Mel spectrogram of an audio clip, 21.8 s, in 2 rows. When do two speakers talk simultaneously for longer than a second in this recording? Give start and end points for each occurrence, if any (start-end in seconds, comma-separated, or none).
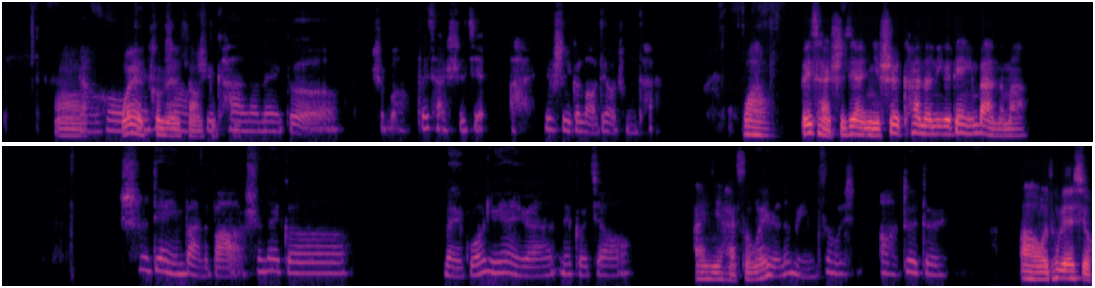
0.7-2.4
